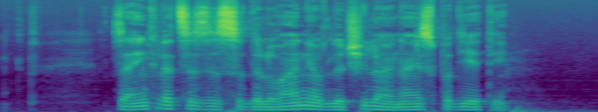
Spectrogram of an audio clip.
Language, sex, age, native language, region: Slovenian, male, 18-29, Slovenian, Zasavska region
